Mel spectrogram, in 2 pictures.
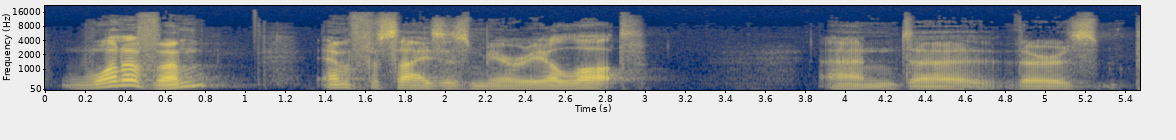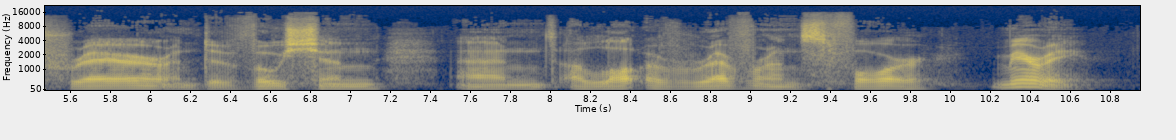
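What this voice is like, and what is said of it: Northern Irish accent. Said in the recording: “As you can tell from my accent, I'm from Northern Ireland.”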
